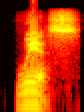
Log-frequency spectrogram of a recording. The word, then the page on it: wis: American English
